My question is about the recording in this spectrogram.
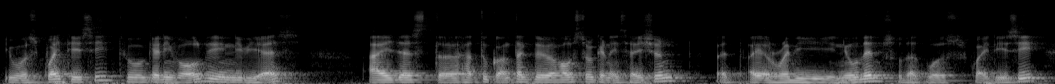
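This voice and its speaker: Young man with a low gravelly voice. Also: dark tone. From Spain. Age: 20s. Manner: halting, many pauses and fillers. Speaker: volunteer. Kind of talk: interview to camera.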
